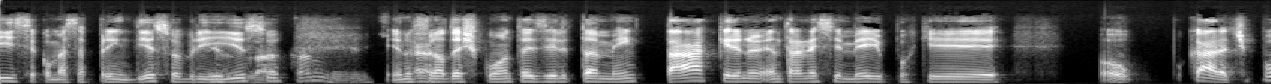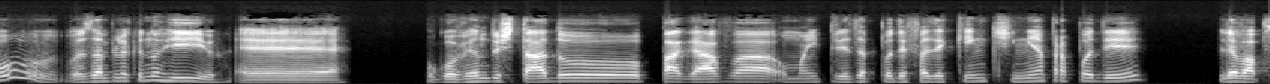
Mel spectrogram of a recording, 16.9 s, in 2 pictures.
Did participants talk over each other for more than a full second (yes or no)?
no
